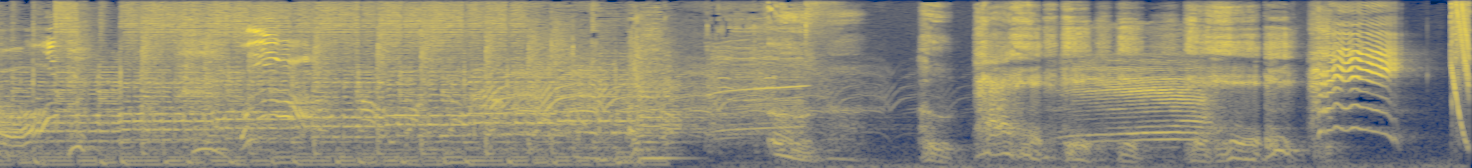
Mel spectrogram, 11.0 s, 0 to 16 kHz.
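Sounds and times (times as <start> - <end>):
high-pitched cartoon voice crying: 1.7 - 2.6.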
